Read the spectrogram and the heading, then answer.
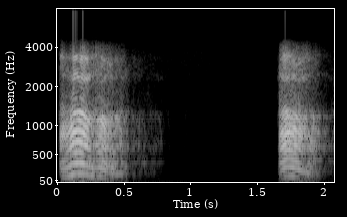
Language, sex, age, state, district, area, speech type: Odia, male, 60+, Odisha, Khordha, rural, conversation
